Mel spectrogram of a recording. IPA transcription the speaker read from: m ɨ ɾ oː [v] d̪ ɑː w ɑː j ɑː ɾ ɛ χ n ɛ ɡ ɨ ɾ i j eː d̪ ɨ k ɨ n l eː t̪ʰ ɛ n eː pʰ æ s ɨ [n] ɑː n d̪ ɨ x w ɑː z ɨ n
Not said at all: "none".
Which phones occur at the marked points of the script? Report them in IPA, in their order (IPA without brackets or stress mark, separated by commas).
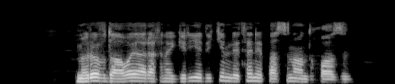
v, n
